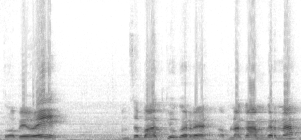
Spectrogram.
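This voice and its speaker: An actor playing an arrogant job candidate who talks down to everyone in a rude, mocking way. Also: male voice, high-pitched, brisk, sharp tone, faint music behind.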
